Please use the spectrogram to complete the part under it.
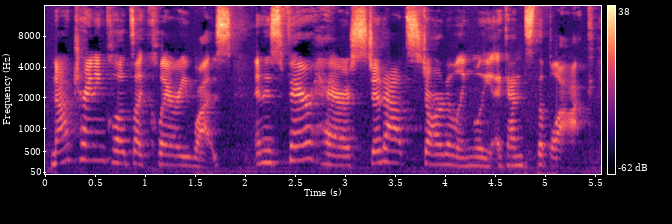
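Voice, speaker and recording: A woman with a fairly high voice narrates a young adult novel aloud. She delivers the prose as a storyteller, in an audiobook-like read. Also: pushed and bright, a little hiss or hum, poor audio. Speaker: audiobook-style reader.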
